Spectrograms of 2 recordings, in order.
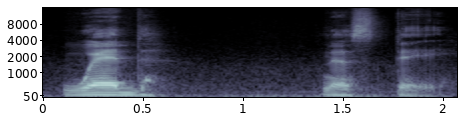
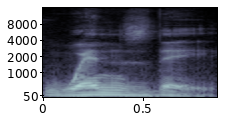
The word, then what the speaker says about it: Wednesday: okay what's the problem now Wednesday has a d but when we say Wednesday uh we don't say the D sound we don't say wedness day okay it's Wednesday so this is Wednesday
